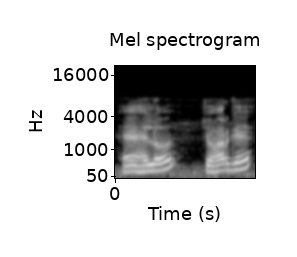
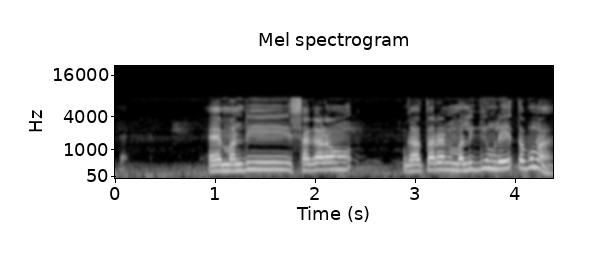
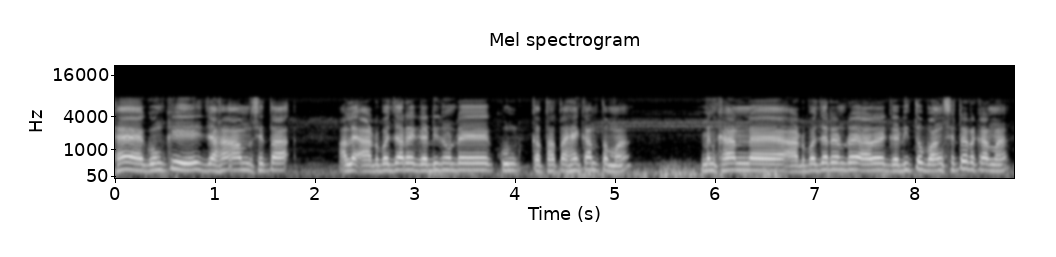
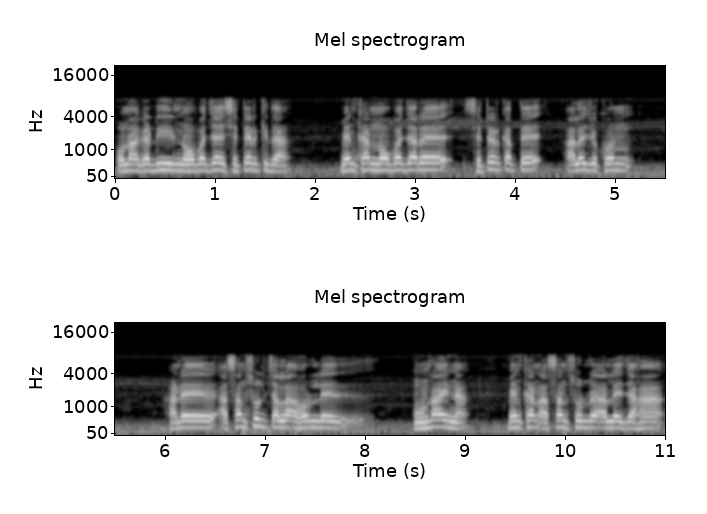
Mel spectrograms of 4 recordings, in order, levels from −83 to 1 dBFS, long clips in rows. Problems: none marked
